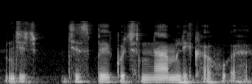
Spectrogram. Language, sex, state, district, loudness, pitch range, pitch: Hindi, male, Bihar, Patna, -21 LUFS, 105-115 Hz, 110 Hz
